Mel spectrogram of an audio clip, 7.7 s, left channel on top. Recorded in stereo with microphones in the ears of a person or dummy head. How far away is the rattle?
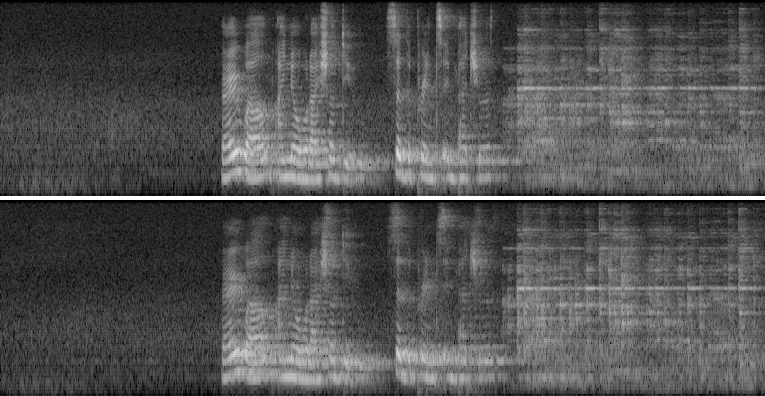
About 1.0 m.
